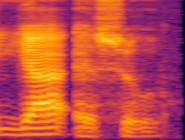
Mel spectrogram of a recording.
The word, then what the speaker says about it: Yaesu: Some hams say Yaesu, Yaesu with an S. My son speaks Japanese, and he said it's pronounced Yaesu. And he's right.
